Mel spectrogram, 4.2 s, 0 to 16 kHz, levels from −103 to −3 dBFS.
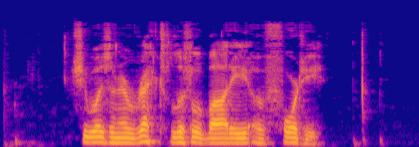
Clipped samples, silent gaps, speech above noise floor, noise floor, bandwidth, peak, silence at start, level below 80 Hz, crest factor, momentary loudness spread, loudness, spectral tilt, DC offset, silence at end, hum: under 0.1%; none; 42 dB; -64 dBFS; 9 kHz; -6 dBFS; 0.75 s; -58 dBFS; 20 dB; 23 LU; -23 LUFS; -6.5 dB/octave; under 0.1%; 0.55 s; none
